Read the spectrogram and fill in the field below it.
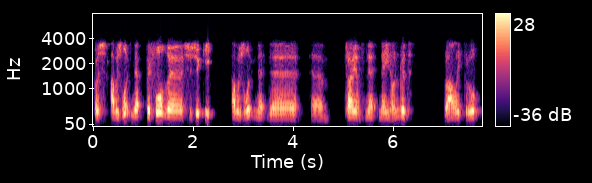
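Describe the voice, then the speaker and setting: A man's voice: mid-range voice, steady tone, measured pace. A man from Glasgow chatting easygoing over a call as a guest, hesitant and full of fillers. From Glasgow, Scotland. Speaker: guest biker. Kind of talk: casual chat over a call. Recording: tinny phone-like call line.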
